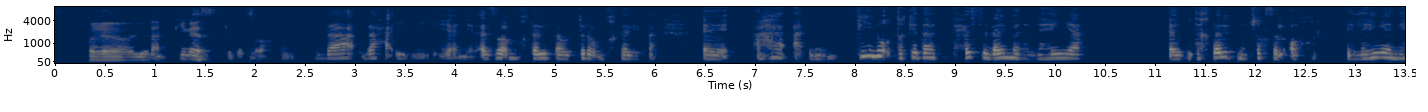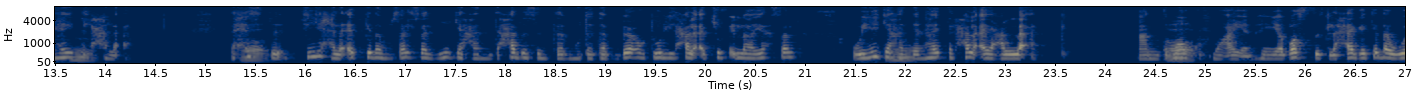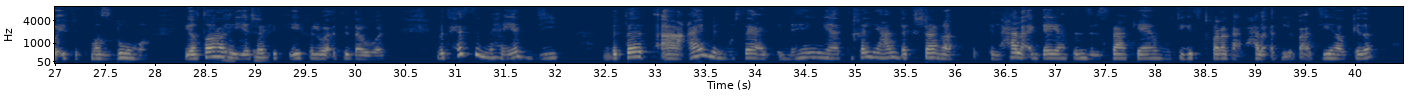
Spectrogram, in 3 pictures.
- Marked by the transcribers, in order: unintelligible speech; tapping
- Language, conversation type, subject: Arabic, podcast, إزاي بتتعامل مع حرق نهاية فيلم أو مسلسل؟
